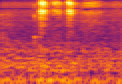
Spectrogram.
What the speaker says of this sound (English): I'm just going to make a little tiny mark here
